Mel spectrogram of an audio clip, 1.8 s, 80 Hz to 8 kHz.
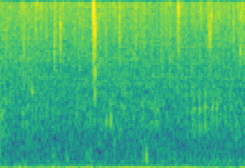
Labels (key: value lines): label: anthrophony, boat engine
recorder: SoundTrap 500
